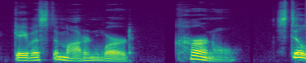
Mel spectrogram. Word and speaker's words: Colonel: thing and that gave us the modern word kernal still spelled the Italian way with its original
